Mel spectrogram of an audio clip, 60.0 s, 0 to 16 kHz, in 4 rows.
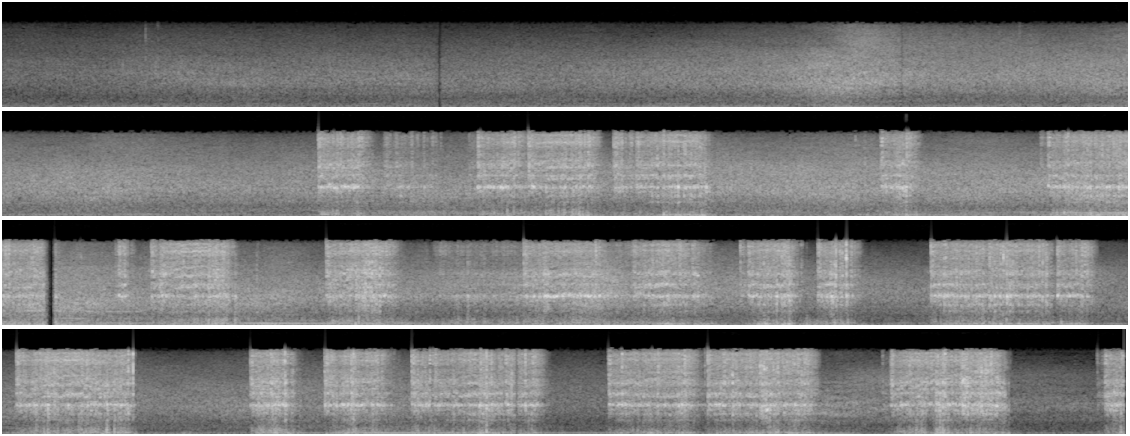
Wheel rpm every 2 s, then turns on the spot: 0, 0, 0, 0, 0, 0, 0, 0, 0, 0, 70, 130, 130, 10, 20, 150, 80, 70, 80, 140, 90, 70, 140, 140, 30, 100, 140, 130, 120, 90.
36-40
